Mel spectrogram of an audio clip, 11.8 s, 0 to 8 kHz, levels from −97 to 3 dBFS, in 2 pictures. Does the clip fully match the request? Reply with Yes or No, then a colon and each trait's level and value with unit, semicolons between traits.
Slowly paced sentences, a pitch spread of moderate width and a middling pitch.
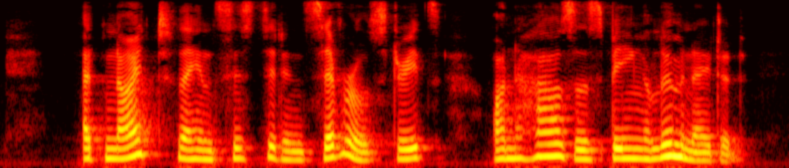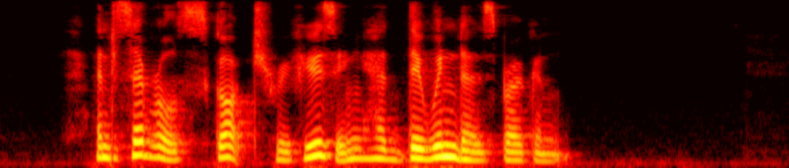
Yes: slow, 95 wpm; average, 4.0 semitones; medium, 175 Hz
